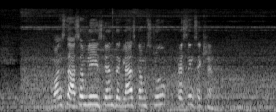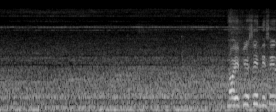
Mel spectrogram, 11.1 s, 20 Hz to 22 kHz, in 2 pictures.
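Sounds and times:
machine noise with low hum: 0.0 - 11.0.

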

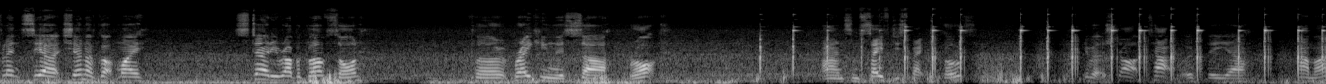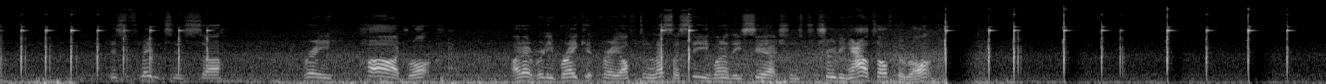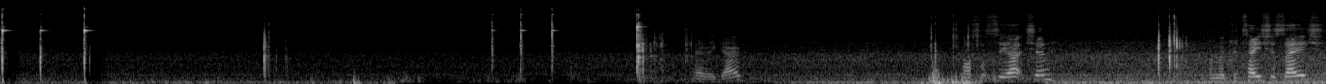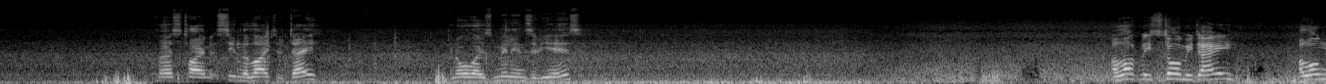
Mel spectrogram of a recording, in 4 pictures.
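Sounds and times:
wind blowing across microphone: 0.0 - 27.0, 27.8 - 30.9, 35.0 - 53.0
hammer striking flint: 7.6 - 15.5, 19.8 - 20.4, 22.6 - 27.5, 29.1 - 29.5, 31.4 - 32.2, 32.9 - 33.5, 38.1 - 38.5.

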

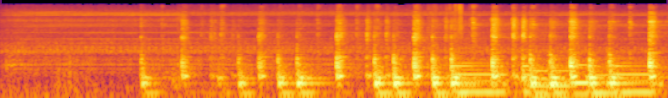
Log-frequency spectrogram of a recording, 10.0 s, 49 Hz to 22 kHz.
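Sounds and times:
faint hum tones: 0.0 - 10.0
tape hiss: 0.0 - 10.0.

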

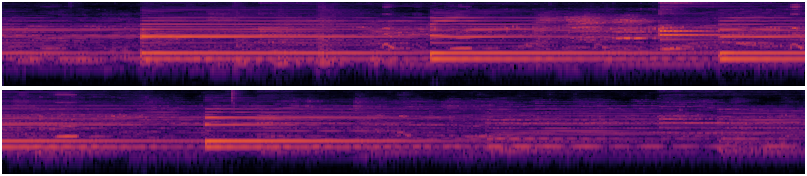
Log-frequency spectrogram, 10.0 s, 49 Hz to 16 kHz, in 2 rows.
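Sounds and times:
clocks ticking: 0.0 - 10.0
deep clock bell strike: 0.0 - 10.0
higher clock chimes: 0.0 - 10.0.

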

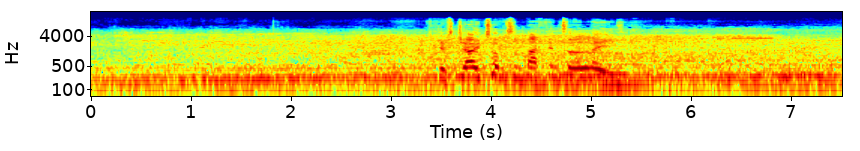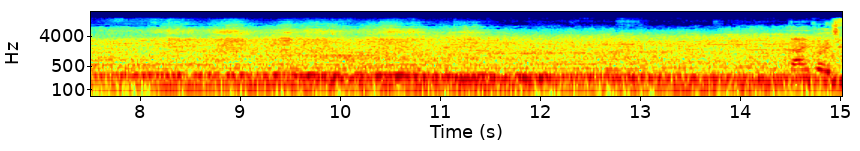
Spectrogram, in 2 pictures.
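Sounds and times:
racing cars passing: 0.0 - 15.0.

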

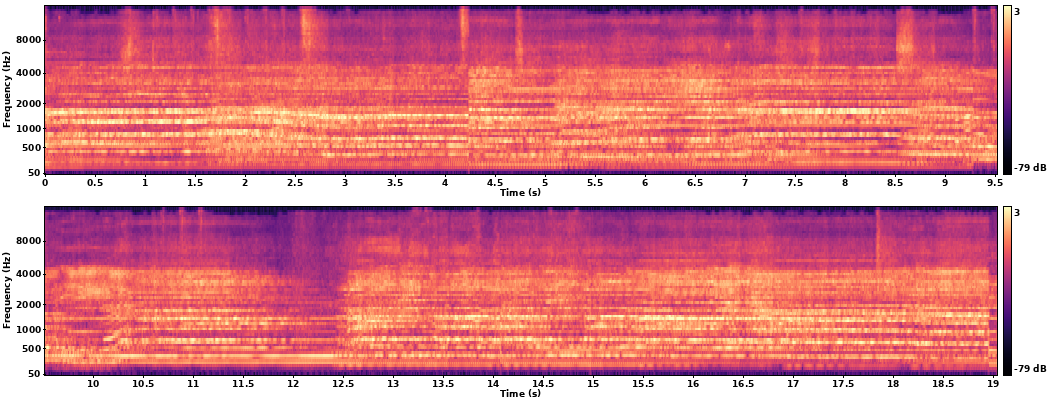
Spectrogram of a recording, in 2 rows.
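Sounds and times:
church choir singing a hymn: 0.0 - 19.0.

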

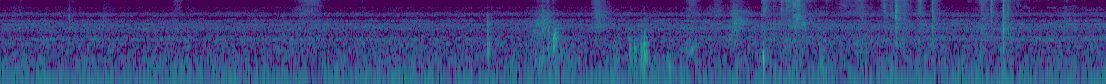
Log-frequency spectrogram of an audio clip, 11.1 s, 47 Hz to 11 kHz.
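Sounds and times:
low steady hum: 0.0 - 11.0
plastic rustling: 7.2 - 10.3.

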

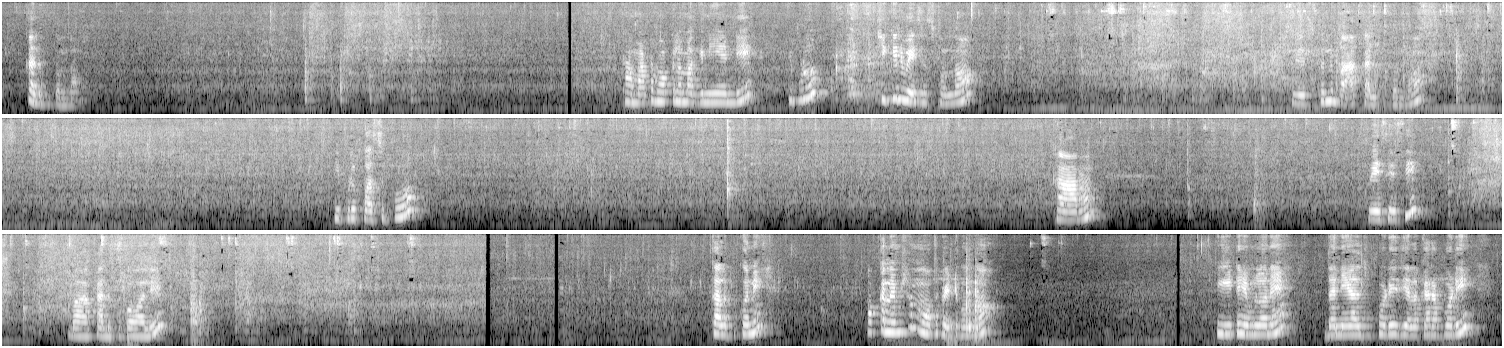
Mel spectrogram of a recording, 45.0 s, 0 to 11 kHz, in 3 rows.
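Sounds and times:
frying sizzle: 0.0 - 40.0, 41.7 - 45.0
wooden spatula scraping pot: 3.0 - 4.4, 8.1 - 9.4, 10.2 - 15.0, 29.4 - 34.8.

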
